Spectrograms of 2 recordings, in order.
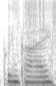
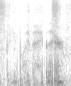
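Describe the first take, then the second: First: Said in the usual way. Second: "Pudding pie back there" whispered softly. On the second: Real, not acted. Whispering a pet name to a calf in the barn. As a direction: breathe "Pudding pie" so the calf isn't startled. Cooing at the calves.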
